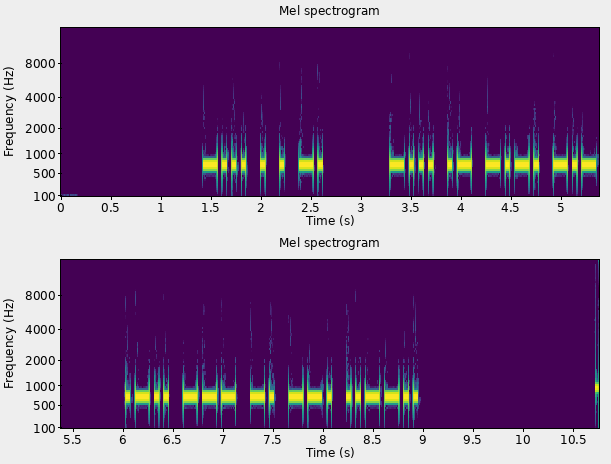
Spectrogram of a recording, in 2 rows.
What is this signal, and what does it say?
Morse code, heard as a keyed tone, about 25 wpm, 700 Hz. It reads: BEEN BACK LONG?
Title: 2x Word-Spacing - Sentences from Top 200 Words - 25wpm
